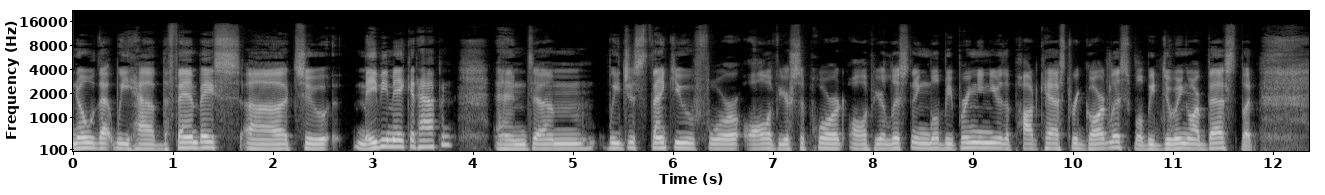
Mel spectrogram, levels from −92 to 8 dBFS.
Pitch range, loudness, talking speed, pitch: 130-145 Hz, -18 LUFS, 205 wpm, 135 Hz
